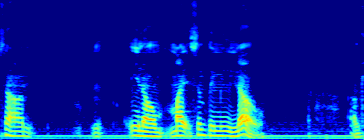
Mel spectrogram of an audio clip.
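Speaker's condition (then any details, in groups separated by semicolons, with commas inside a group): Cerebral palsy; talks very well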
